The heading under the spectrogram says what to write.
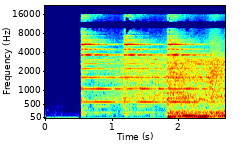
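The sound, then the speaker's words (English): A bell strikes suddenly and rings on loudly with a bright, sustained metallic tone, while a low rumble swells underneath toward the end. “Just ring the bell.”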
